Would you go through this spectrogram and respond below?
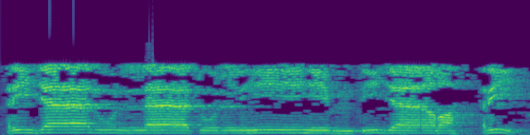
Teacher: Dan tarqikanlah ra, yakni bacalah tipis pada ra ketika di kasrah.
